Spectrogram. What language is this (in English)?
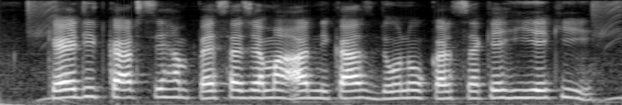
Magahi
